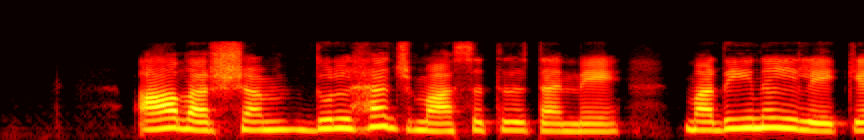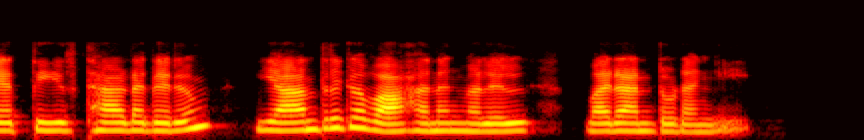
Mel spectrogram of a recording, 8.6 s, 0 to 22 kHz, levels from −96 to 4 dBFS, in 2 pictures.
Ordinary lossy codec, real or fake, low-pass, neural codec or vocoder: none; fake; 7.2 kHz; codec, 16 kHz, 2 kbps, FunCodec, trained on Chinese and English, 25 frames a second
